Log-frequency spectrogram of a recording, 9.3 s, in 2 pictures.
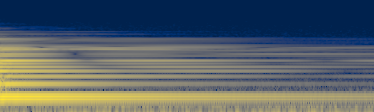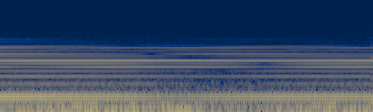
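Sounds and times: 
grand piano E6 played softly, off mic: 0.0 - 4.6.

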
